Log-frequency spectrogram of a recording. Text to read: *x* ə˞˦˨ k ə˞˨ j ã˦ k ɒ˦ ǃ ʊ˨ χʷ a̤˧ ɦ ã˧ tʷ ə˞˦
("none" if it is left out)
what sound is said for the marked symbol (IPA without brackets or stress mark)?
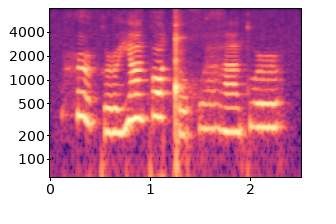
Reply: h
